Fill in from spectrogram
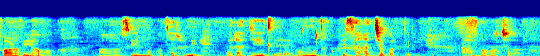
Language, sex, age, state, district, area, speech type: Odia, female, 30-45, Odisha, Rayagada, rural, spontaneous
